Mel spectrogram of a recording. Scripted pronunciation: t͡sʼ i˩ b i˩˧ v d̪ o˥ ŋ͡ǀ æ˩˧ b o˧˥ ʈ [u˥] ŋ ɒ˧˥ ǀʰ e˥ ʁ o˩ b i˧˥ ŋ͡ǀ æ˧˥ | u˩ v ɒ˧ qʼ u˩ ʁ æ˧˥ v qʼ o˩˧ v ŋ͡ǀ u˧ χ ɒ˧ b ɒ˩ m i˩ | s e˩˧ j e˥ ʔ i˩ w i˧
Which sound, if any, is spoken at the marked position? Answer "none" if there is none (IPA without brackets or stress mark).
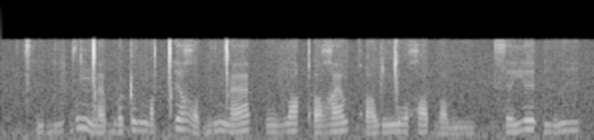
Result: u˥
